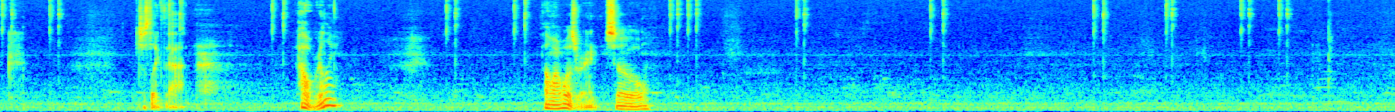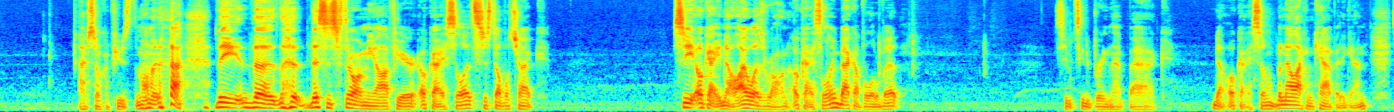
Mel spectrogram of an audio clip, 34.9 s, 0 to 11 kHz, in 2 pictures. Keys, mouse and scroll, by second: 0.0 click, 0.6 click, 2.1 click, 3.4 click, 5.5 click, 6.4 click, 8.3 click, 8.6 click, 9.9 click, 11.6 click, 13.6 click, 14.5 click, 15.5 click, 16.0 click, 16.6-18.0 middle drag, 18.5 scroll down 2, 18.7 middle click, 20.8 click, 21.2 middle click, 22.3-22.7 scroll up 1, 22.7-27.1 middle drag, 27.7 ctrl+z, 28.4 ctrl+z, 28.8 ctrl+z, 29.7 ctrl+z, 30.8-33.1 middle drag.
